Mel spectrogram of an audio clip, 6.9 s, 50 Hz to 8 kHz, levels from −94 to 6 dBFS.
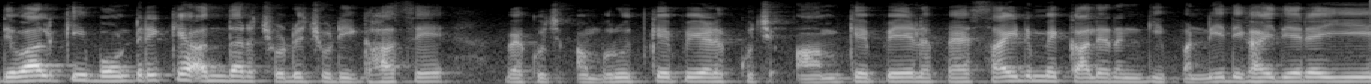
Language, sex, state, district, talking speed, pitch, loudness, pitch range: Hindi, male, Uttar Pradesh, Shamli, 245 wpm, 145 Hz, -21 LUFS, 140-155 Hz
